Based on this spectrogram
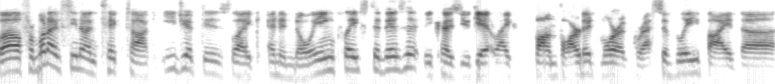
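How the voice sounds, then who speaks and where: A normal speaking voice from a man with an American accent and fairly high pitch, lively in intonation, at a moderate pace with hardly any pauses. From United States. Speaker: book reviewer and interview host. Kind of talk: casual interview.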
